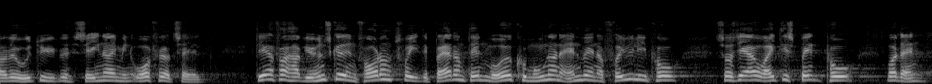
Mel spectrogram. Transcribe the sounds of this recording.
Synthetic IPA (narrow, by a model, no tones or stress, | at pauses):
ɒʋe̝uðˠd̥y̰ːb̥əse̝ːnɐːimino̝ɐføːɐt͡sʰɛːl | d̥æɐ̰fɒ̽ɦɑ̈ʋiønsɡ̥əð̞̩ˠe̝nfɒːɾɒ̽msfʁiːd̥e̝b̥æd̥ɒ̽md̥enmɔ̽ːð̞̩ˠkʰo̝muːnɐnəænʋen̰ɐfʁiʋilipʰɒ̽ | sɒ̽sjɑ̈ɐjo̝ʁeɡ̥̚d̥isb̥en̰d̥̚pʰɒ̽ | ʋɒdæn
